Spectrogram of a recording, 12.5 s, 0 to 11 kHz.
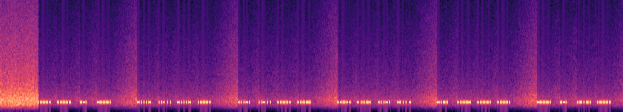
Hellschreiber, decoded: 9S1E NYN9 4TOQ 0A4U KGC6 E1X3

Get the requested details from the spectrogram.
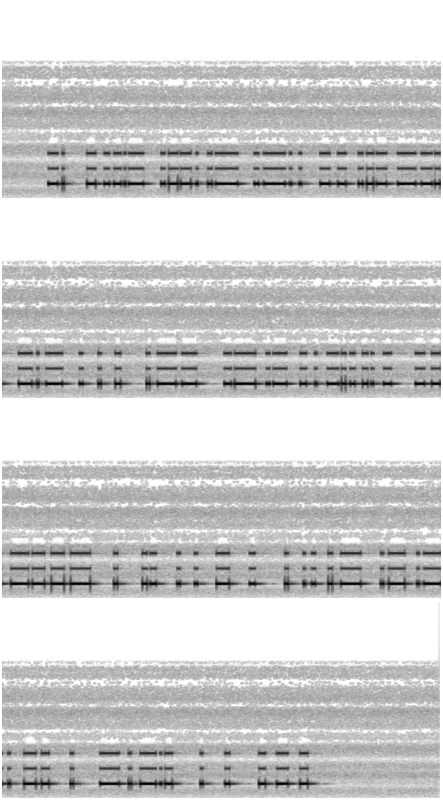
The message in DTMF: none

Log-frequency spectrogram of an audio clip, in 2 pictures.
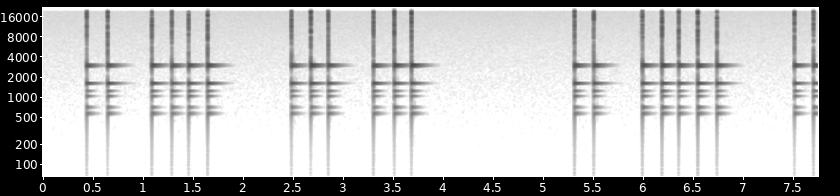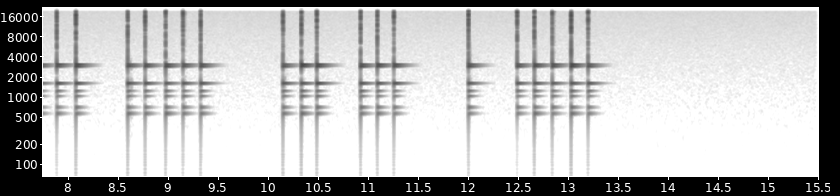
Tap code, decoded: IN JUNE

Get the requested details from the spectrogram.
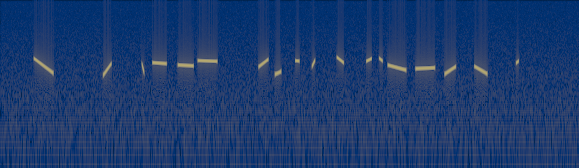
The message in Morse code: none

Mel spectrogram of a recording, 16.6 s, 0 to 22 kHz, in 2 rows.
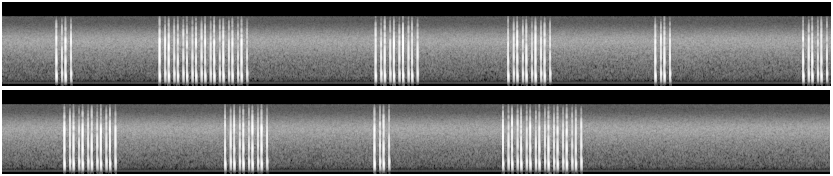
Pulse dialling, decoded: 2 0 5 5 2 3 6 5 2 9

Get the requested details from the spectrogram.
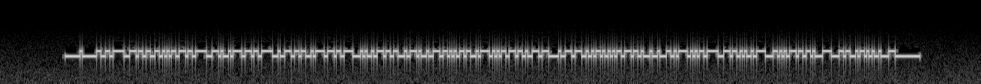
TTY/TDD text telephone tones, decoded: IT IS THE TALE OF CHARLES AMANDS QUEST FOR GOLD.

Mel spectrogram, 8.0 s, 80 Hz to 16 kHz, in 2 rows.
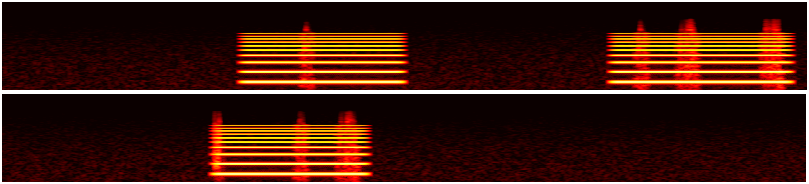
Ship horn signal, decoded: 3 short

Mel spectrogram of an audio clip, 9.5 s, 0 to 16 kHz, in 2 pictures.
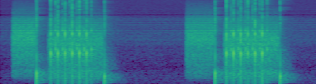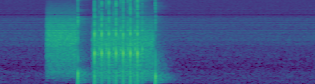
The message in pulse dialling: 6 6 7

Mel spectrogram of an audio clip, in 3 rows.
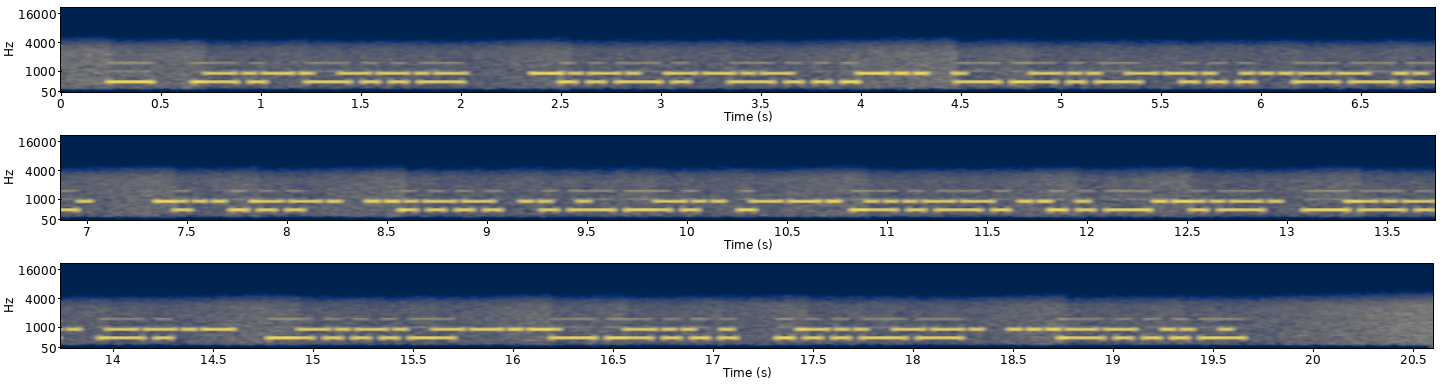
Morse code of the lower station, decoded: TNX FB QSO ES HPE CUAGN <BT> 73 <BT>

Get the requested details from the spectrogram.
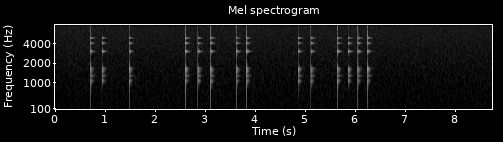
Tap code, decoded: FMI

